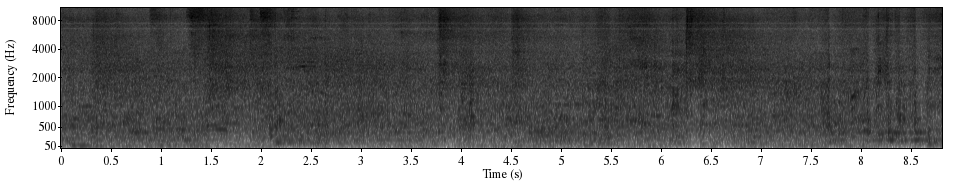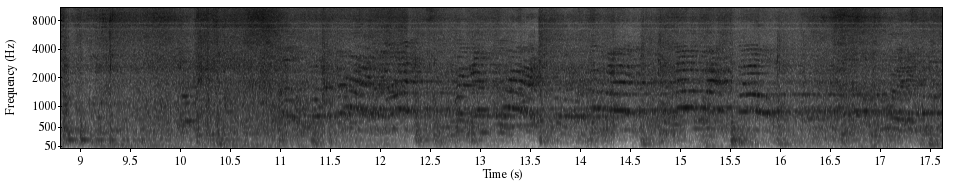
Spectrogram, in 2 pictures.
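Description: Hockey sticks clack sharply against the puck and ice.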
